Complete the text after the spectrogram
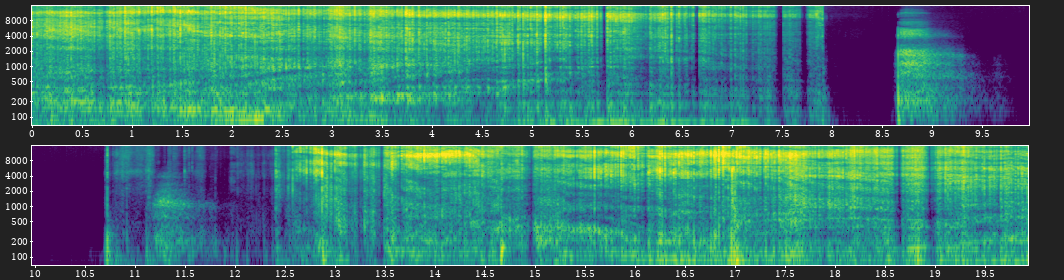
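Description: Close-up paper rustling, crinkling and tearing, a dense, continuous crackle that stops for a few seconds midway with a short isolated rustle, then resumes just as busily.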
